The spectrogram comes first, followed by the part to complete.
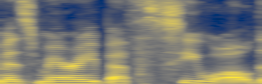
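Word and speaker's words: Sewald: For the record, my name is Mary Beth Seawald. It's spelled M A R Y, capital B T H S E W A L D.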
